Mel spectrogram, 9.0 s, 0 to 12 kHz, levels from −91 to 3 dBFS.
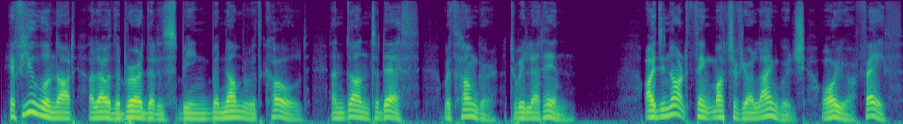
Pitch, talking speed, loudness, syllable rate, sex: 115 Hz, 225 wpm, -18 LUFS, 5.4 syllables/s, male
